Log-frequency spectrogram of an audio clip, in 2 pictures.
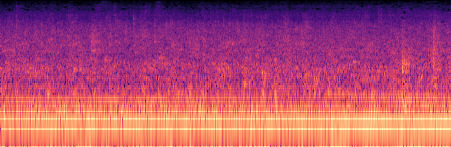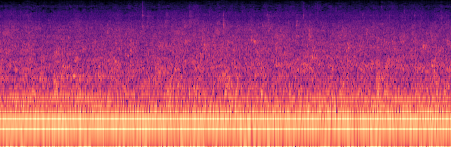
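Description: Reef aquarium's water circulation running: a steady pump hum under continuous trickling, splashing water.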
